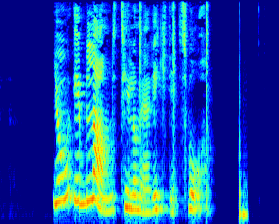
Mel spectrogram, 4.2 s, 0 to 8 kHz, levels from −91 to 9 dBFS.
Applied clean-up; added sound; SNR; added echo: neural mask model RNNoise.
